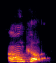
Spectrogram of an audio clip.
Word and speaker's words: Onkelos: I was about to ask if you could pronounce Onkelos. Uncles. Onkelos, there you go.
